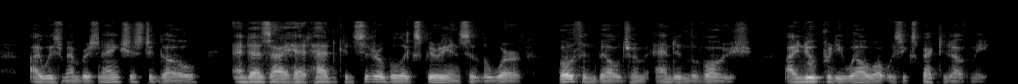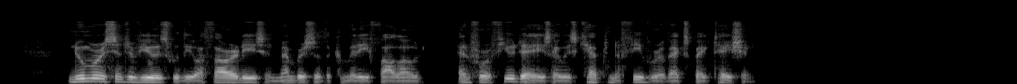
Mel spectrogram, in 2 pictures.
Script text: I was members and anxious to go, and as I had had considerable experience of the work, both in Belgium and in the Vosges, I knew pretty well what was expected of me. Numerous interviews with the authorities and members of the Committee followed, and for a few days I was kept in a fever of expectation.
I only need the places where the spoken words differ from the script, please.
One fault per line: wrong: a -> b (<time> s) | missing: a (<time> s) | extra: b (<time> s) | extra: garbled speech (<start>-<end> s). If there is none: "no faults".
no faults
